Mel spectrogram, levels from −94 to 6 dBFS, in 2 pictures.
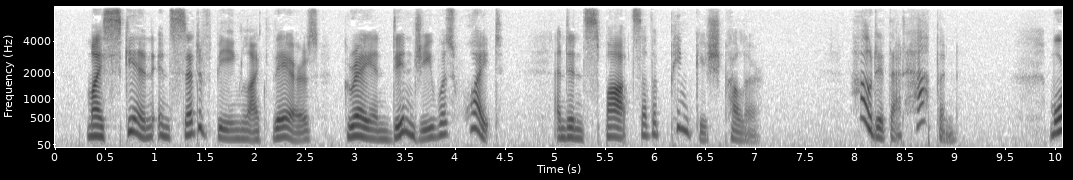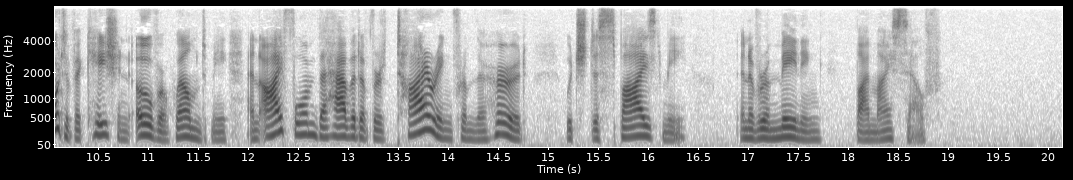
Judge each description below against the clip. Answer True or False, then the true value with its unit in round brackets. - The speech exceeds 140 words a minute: False (135 wpm)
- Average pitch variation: False (5.8 semitones)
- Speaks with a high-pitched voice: False (160 Hz)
